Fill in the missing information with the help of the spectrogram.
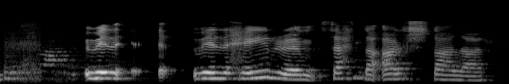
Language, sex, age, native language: Icelandic, female, 10, Arabic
